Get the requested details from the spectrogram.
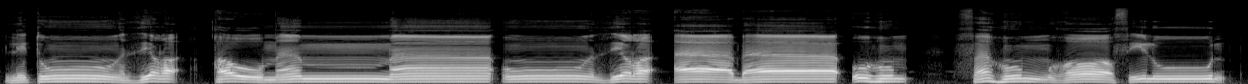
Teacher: نون ساکن کے بعد حروف اخفا میں سے ذال آیا ہے، اس لیے یہاں بھی اخفا ہوگا. نون ساکن کی آواز کو ناک میں چھپائیں گے، نون کو صاف نہیں پڑھا جائے گا.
